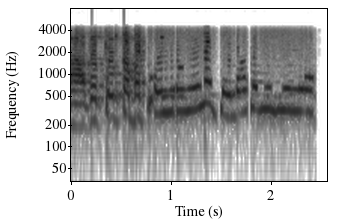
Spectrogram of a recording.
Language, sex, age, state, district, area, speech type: Sindhi, female, 60+, Maharashtra, Mumbai Suburban, urban, conversation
